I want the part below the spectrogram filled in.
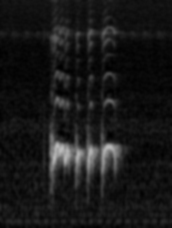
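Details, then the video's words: A single phrase from a local zebra dove's long-breath performing song, meant for calling lazy doves: a throaty rolling coo broken into four quick pulses, the last note held slightly longer. "Perkutut lokal istimewa manggung nafas panjang,cocok untuk manggil perkutut malas"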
